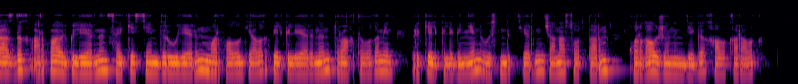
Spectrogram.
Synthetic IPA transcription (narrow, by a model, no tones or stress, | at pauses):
ʒɑzd̪əqɑ̰ɾpɑʏlɡʲɪle̞ɾɪnɪnsæjkʲe̞st̪e̞nd̪ɪɾule̞ɾɪnmo̞rfo̞lˠo̞ɡʲijalˠəqbe̞lɡʲɪle̞ɾɪnɪnt̪ʰʊɾɑqt̪əlˠəʁəme̞n | b̥ɪɾkʲe̞lkʲɪlɪɡʲɪne̞nwɵsɪnd̪ɪk̚t̪ʰe̞ɾd̪ɪŋʒɑɴɑso̞ɾt̪ːɑɾəɴqʰo̞ɾʁɑwʒɵnɪnd̪e̞ɡʲɪχɑlˠəqɑɾʔɑlˠəq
